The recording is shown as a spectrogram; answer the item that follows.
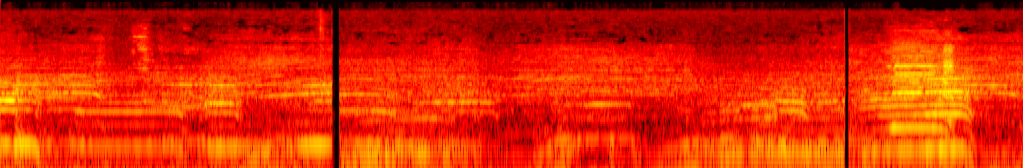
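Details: Cattle mooing, several overlapping low bellowing moos with rich harmonic stacks, some rising then falling, drawn out over a second or two, one louder moo near the end; faint background noise.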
